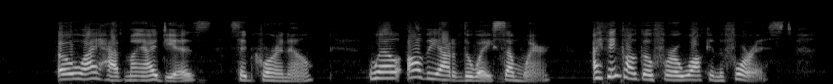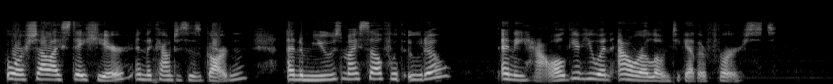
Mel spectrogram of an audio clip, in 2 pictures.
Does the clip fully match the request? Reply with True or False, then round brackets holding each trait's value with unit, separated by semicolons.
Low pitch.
False (220 Hz)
